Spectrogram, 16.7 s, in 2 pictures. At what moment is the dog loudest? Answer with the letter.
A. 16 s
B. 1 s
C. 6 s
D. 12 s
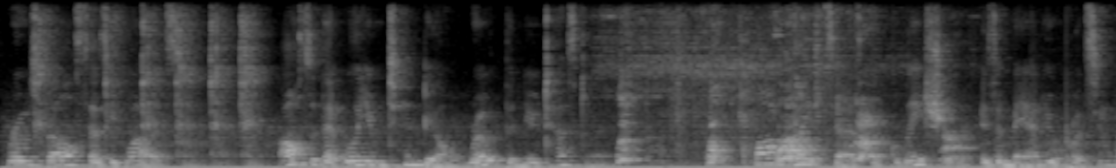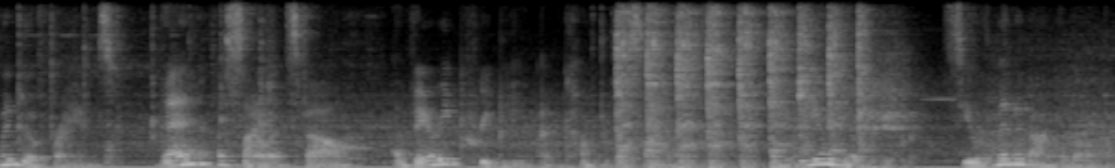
C.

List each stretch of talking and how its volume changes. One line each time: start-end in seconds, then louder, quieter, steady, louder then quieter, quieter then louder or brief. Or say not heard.
0.1-4.8 quieter then louder
5.5-16.6 quieter then louder.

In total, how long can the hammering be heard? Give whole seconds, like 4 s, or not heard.
7 s.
